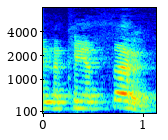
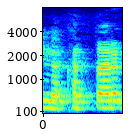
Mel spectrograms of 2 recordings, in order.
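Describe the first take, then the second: First: An 'ia' vowel follows the 'kh' sound. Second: A plain 'a' vowel follows the 'kh' sound. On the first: The speaker calls it right. "ਨਖੇਅੱਤਰ ਉਚਾਰਨ ਕਰਨਾ ਹੈ" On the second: The speaker calls it wrong. "ਨਾ ਕਿ ਨਖੱਤਰ ਕਰਾਂਗੇ ਗਲਤ ਉਚਾਰਨ ਹੋਵੇਗਾ"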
